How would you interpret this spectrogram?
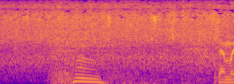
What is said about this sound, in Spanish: Ya está empezando a llover.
